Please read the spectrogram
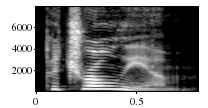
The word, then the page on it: petroleum: pətróuliəm; ペチョロゥリアム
